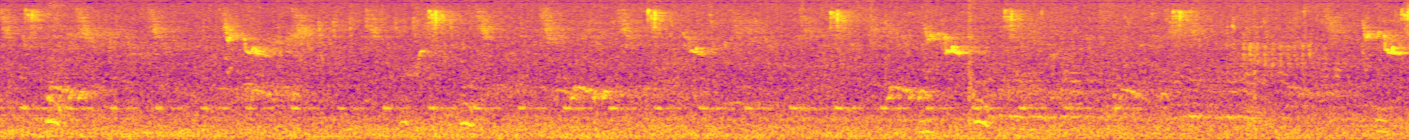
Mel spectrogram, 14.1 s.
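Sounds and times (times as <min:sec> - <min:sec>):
birds chirping faintly: 0:00.0 - 0:14.0.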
